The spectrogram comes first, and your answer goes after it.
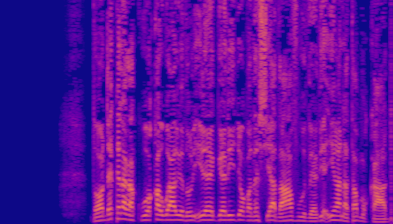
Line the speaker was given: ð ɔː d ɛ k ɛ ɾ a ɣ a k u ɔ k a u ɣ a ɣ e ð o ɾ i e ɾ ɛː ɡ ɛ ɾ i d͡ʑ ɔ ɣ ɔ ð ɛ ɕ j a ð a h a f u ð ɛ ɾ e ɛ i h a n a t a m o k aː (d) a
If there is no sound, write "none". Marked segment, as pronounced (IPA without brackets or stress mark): d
